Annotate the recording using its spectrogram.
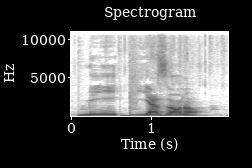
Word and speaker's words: Miyazono: Number nine, Brandon Mianzono, Frisco High School. Let me say that again. Miyazono.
